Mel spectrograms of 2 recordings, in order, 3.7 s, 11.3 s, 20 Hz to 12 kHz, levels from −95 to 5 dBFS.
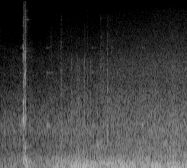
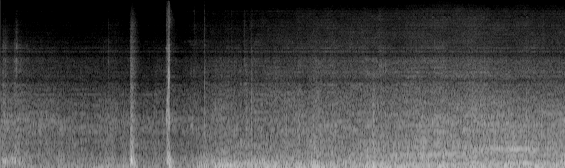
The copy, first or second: second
